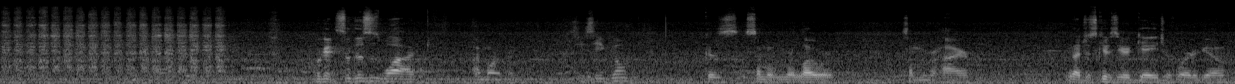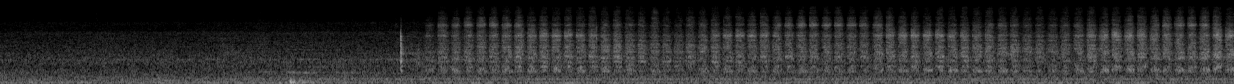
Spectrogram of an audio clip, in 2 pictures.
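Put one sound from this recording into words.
A metal file rasps back and forth in quick, steady strokes.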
